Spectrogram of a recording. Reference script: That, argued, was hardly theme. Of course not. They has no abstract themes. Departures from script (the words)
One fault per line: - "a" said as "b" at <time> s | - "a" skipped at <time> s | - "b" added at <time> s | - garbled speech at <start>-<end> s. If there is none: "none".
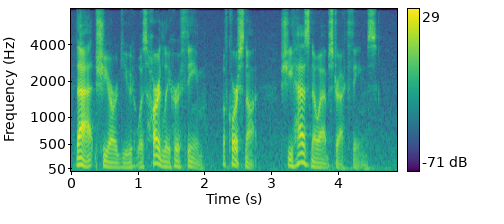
- "she" added at 0.4 s
- "her" added at 1.5 s
- "They" said as "She" at 3.1 s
